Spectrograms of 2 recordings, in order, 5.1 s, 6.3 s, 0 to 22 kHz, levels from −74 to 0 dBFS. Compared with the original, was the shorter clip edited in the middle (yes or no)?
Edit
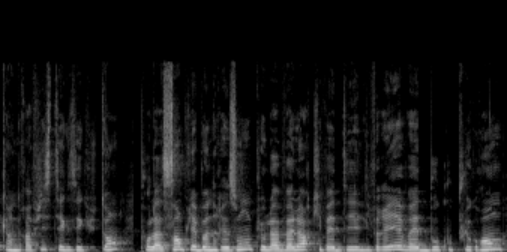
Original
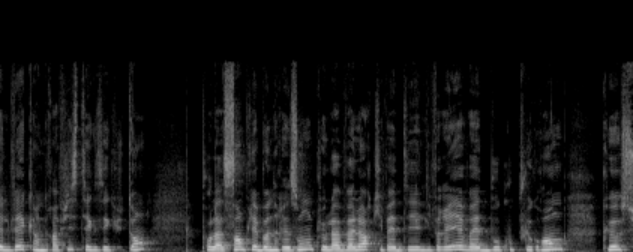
yes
